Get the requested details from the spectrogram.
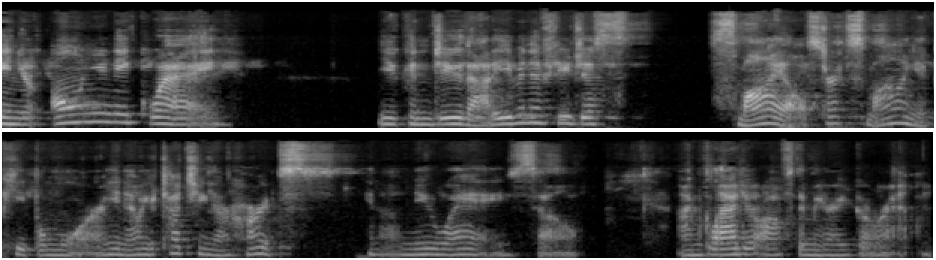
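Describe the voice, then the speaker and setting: Her voice somewhat breathy, a woman talks at a moderate pace. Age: 70s. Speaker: psychic. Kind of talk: interview.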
